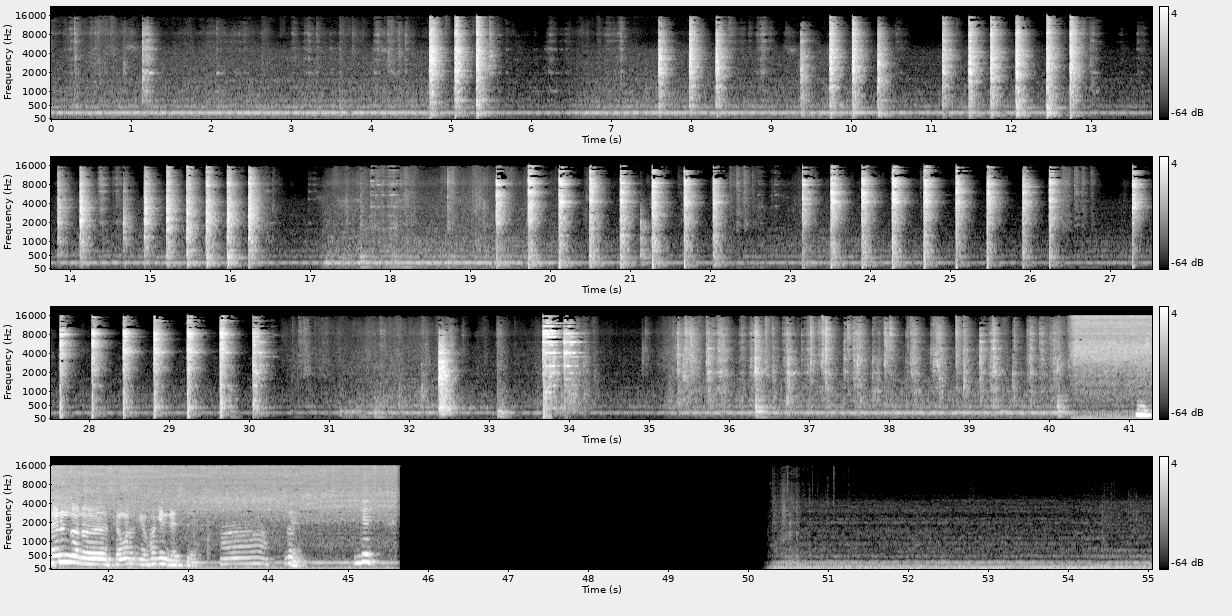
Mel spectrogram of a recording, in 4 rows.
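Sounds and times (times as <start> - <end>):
faint low hum: 50.3 - 55.0.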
